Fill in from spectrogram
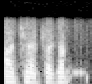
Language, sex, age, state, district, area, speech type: Sindhi, male, 30-45, Delhi, South Delhi, urban, conversation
